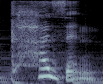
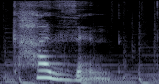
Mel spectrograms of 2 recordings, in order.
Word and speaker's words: cousin: Here's another word, cousin. I know it doesn't look like the word cousin, but that's how we pronounce it, cousin.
